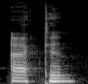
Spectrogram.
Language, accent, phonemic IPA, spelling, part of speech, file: English, US, /ˈæktən/, Acton, proper noun, En-us-Acton.ogg
- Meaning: Any of a few places in England: A village in Burland and Acton parish, Cheshire East district, Cheshire (OS grid ref SJ6353)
